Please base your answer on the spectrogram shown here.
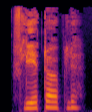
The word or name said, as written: flerdoble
